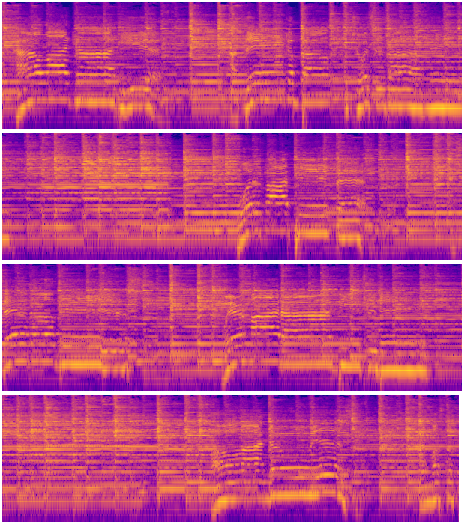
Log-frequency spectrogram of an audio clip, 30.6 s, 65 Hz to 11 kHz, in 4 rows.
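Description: Ovation 12-string acoustic-electric guitar strummed in chords, the instrumental opening of a song.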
